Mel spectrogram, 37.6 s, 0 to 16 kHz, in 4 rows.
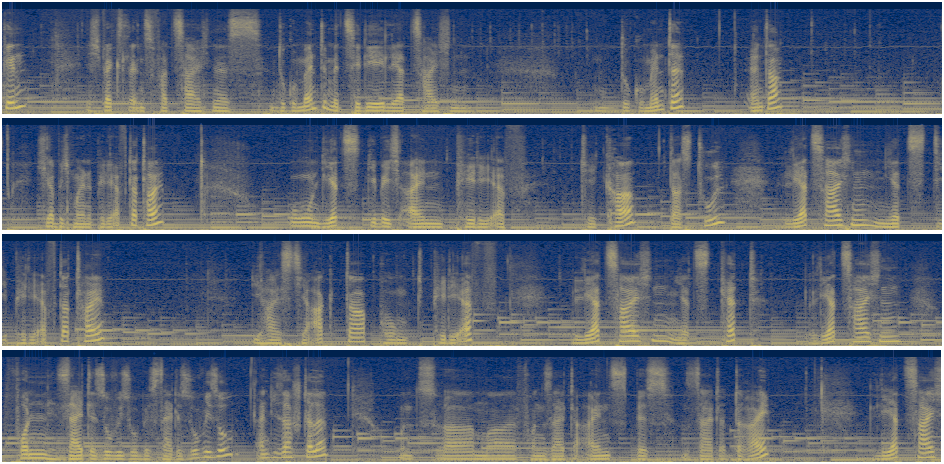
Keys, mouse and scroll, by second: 0.0-0.5 typing, 4.0-5.6 typing, 5.1-7.1 shift+drag, 5.7 Return, 6.7-8.1 typing, 7.2-12.3 drag, 8.2 Return, 11.9-12.8 typing, 14.3-15.3 typing, 17.0-17.8 typing, 19.6-20.4 typing, 21.9-23.0 typing, 24.7-25.6 typing, 32.3-33.3 typing, 35.2 space, 35.3-37.5 drag, 37.3-37.5 typing.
